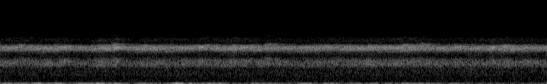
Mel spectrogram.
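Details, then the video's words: Live spring recording from a wetland full of frogs: a steady, buzzing chorus of overlapping trills at two pitches, the higher one dominant, pulsing softly, with a slight low rumble early on. "Ambient Noise for Sleep Frogs"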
